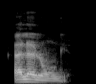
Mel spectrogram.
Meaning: in the long run, over time, over the long haul
- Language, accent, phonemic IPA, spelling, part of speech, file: French, France, /a la lɔ̃ɡ/, à la longue, adverb, LL-Q150 (fra)-à la longue.wav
